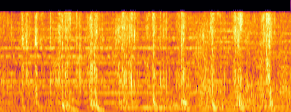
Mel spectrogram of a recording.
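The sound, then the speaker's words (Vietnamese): Steady clip-clop of horse hooves on a hard surface as two riders ride side by side, the animals walking in an overlapping rhythm, clear, with no voices present. “Hai người lặng lẽ cưỡi ngựa sóng nhau mà đi, không ai nói thêm câu nào nữa.”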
